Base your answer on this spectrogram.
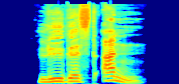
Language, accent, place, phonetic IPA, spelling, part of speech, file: German, Germany, Berlin, [ˌlyːɡəst ˈan], lügest an, verb, De-lügest an.ogg
- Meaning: second-person singular subjunctive I of anlügen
